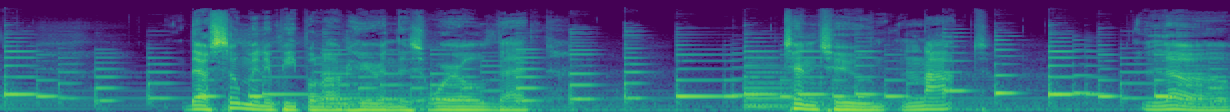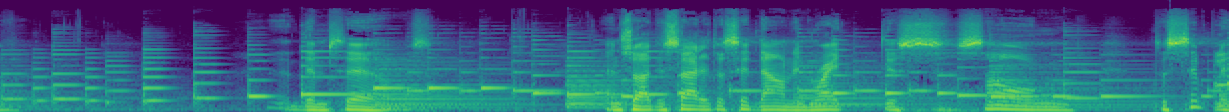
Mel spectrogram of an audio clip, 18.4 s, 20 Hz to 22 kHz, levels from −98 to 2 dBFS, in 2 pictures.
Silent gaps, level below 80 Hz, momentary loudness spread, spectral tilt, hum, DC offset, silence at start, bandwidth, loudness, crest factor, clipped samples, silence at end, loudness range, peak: none; -50 dBFS; 16 LU; -4 dB/octave; none; under 0.1%; 0 s; 15 kHz; -18 LUFS; 20 dB; under 0.1%; 0 s; 8 LU; 0 dBFS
